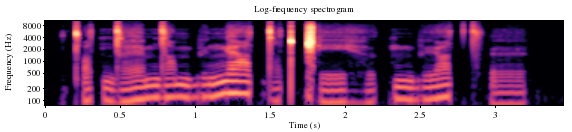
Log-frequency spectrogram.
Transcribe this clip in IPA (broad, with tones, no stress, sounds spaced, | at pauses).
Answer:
tʼ œ˩ tˤ n d æː˩˧ m d ɑ˧ m b ø˧ ŋ æː˥ tˤ d ɑ˩˧ tˤ ǁʰ eː˩ ɦ ɵ˩˧ k m b øː˧˥ tˤ t͡sʼ œ˩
